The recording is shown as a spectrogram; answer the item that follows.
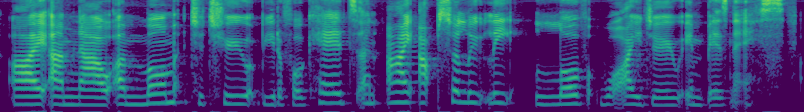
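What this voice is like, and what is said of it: English accent. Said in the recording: “I am obviously a POM, you can hear from my accent”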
